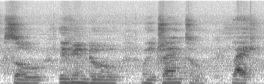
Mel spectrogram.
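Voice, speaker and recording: A man's voice: medium pitch, little pitch movement, slow. A middle-aged man with a Ghanaian accent, a teacher chatting on a talk show and telling emphatic stories. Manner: storytelling, emphatic, acts out quoted exchanges. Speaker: teacher, radio guest. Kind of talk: casual radio chat. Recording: echoey, distant mic, noisy background.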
